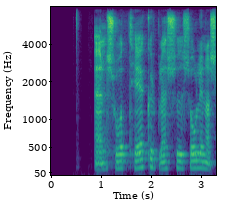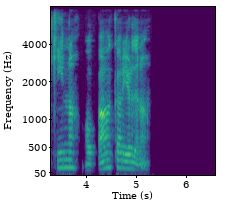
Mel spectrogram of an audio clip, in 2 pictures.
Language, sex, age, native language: Icelandic, male, 20-29, Icelandic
